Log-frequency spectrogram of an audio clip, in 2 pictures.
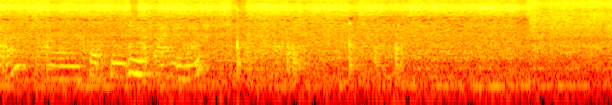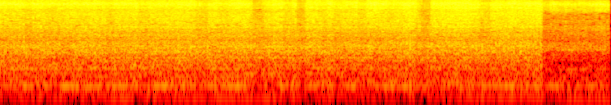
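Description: Vegetable filling for paneer rolls sautéing in a pan, with a steady sizzling hiss and occasional stirring scrapes, while a voice talks briefly near the start.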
